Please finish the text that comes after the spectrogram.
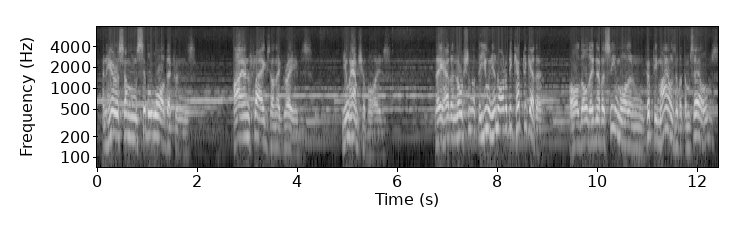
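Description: An actor playing a folksy, reflective small-town storyteller in a 1940s radio play, musing and homespun. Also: male voice, high-pitched, animated, music in the background. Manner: homespun, musing, unhurried, addresses listeners as friends. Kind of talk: 1940s radio acting, narration. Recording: tinny old 1940 radio broadcast.

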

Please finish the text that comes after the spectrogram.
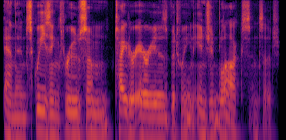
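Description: A man narrating as game master of a tabletop horror game, describing scenes at an unhurried pace. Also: mid-range voice, level tone, creaky.

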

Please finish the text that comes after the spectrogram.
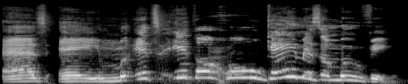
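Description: A man's voice: sits high, very animated, slow, fairly bright tone. A man co-hosting a podcast in casual, slangy, informal banter. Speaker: podcast co-host. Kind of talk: casual banter reviewing movies and shows.

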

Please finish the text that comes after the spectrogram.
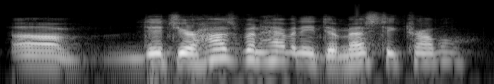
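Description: An actor playing a brash young private detective, flippant and excitable, in old-time radio comedy-mystery style. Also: male voice, high voice, fast talker, highs cut off. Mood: cagey, reassuring. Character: brash, wisecracking young male private detective, flustered novice.

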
